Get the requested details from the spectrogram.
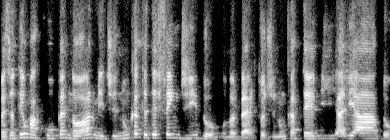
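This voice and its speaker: A man with a plain, everyday voice and a fairly high pitch talks at a moderate pace with ordinary pitch variation. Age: 40s. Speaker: podcast host. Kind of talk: casual interview chat.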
